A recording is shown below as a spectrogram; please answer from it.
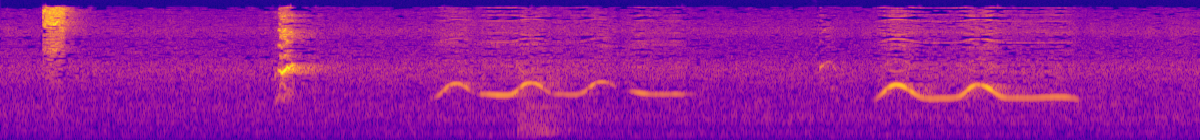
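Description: A person whistling two short warbling calls, each rising and falling in pitch a few times; the second comes in the last second or so. Two brief sharp sounds come before the whistles, in the first second and a half.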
